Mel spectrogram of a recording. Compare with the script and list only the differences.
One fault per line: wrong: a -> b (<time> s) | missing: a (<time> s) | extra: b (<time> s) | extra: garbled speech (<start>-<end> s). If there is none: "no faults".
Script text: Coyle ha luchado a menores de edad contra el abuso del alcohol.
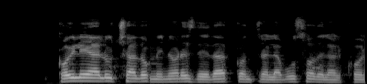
no faults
